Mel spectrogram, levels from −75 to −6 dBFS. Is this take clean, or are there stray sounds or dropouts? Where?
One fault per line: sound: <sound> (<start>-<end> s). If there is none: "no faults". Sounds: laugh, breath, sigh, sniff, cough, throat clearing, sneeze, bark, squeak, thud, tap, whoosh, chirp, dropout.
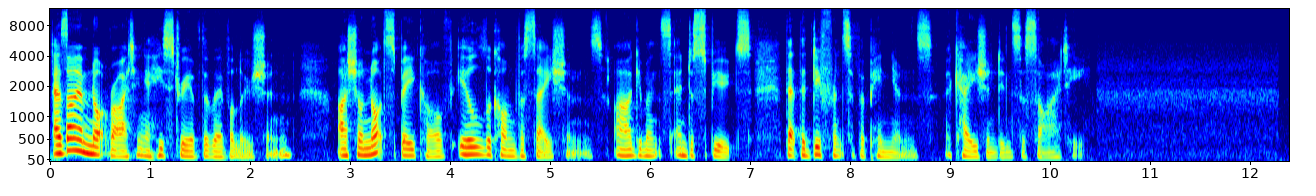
no faults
